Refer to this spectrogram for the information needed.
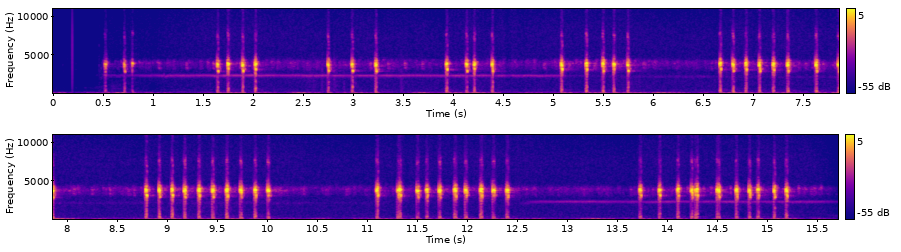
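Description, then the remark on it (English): A southern cricket frog (Acris gryllus dorsalis), the smallest species in the chorus, calls with sharp, dry clicks in rapid bursts that repeat every second or two, over a faint steady high-pitched insect drone. “cricket frog, Acris gryllus dorsalis, is the smallest species in the chorus.”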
